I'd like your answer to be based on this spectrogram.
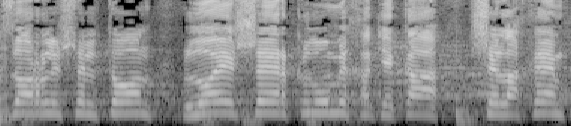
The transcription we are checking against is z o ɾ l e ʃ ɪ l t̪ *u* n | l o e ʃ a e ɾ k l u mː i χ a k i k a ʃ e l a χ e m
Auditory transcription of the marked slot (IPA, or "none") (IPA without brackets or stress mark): o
